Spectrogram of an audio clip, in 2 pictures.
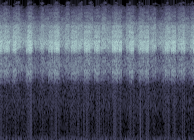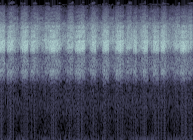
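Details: Cicada song from Greek pine woods in midsummer, a loud electric-sounding buzz with somewhat uneven throbbing, about two to three surges a second, continuous from start to finish and heard alone.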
